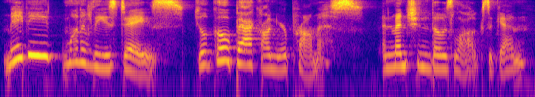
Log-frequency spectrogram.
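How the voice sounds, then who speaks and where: A woman's voice: on the high side, sing-song, a little slow, a little mellow. A woman hosting a livestream, reading stories aloud and chatting casually. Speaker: livestream host and story reader. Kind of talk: story narration and casual livestream chat.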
